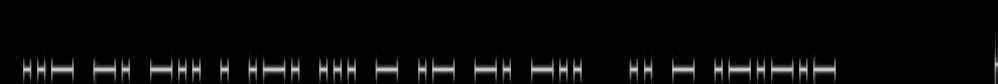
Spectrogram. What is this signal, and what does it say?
Morse code, heard as a keyed tone, about 17 wpm, 700 Hz. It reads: UNDERSTAND IT.
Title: Sentences from Top 1000 Words - Review Part 4 - 17wpm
